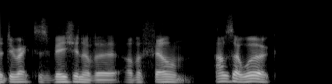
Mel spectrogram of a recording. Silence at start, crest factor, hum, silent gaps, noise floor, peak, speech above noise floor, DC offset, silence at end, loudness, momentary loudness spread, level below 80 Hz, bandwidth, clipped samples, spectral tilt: 0 s; 18 dB; none; none; under -90 dBFS; -8 dBFS; over 64 dB; under 0.1%; 0.65 s; -26 LUFS; 10 LU; -72 dBFS; 10.5 kHz; under 0.1%; -6.5 dB/octave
